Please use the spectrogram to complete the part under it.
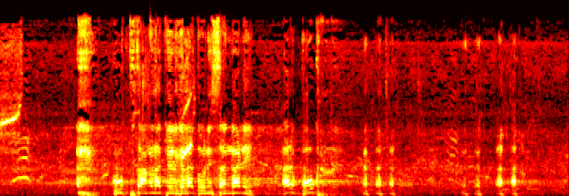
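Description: A man speaks loudly with animation over a loudspeaker.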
